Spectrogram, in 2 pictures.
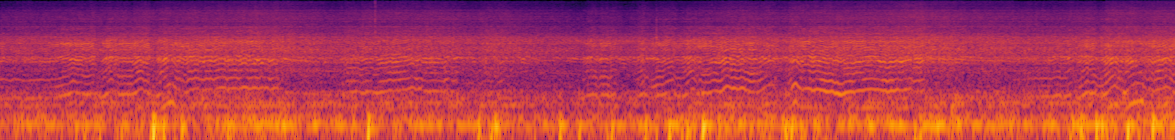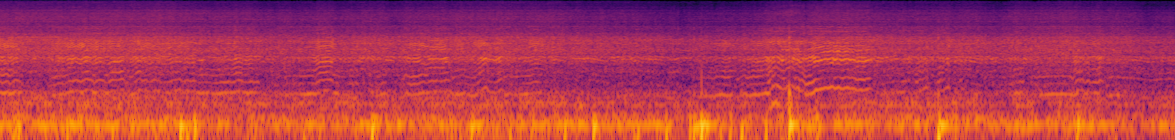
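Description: Off-road motorcycle engine running hard at racing speed, its pitch wavering up and down as the throttle is worked, with wind noise on the onboard camera microphone and frequent short low thumps from the rough ground.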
